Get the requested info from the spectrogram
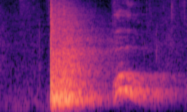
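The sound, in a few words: canned biscuit dough can popping open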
